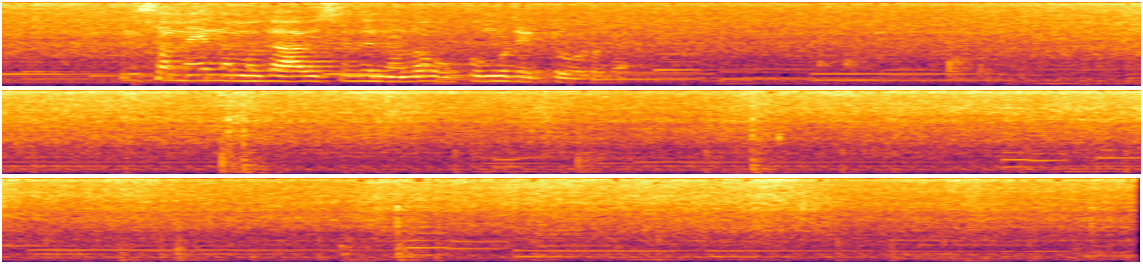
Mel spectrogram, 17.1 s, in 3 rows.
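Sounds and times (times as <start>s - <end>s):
background music with held notes: 0.0s - 17.0s
potatoes sizzling in oil: 0.0s - 17.0s
spatula knocking on pan: 4.1s - 5.1s, 6.8s - 7.2s, 11.9s - 13.7s.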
